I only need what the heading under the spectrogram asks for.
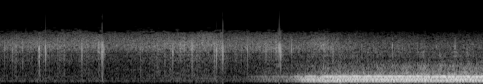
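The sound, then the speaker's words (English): Crackling static hiss with scattered clicks gives way to a car engine's loud, steady low roar that swells in and holds, as the car drives at 90 with the accelerator only halfway to the floor. “Look, we're doing 90 and I only have it halfway to the floor.”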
